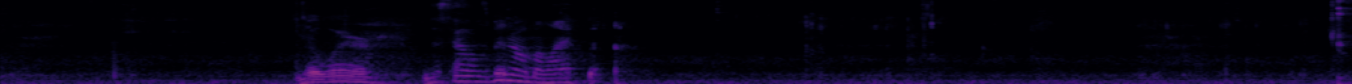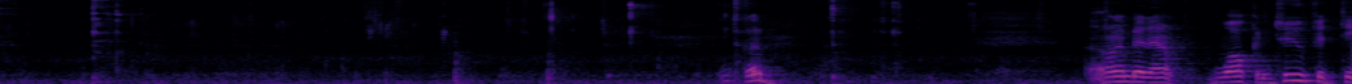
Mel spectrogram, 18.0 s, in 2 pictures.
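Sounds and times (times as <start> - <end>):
low steady hum: 0.0 - 18.0
chewing salad: 0.6 - 1.9, 4.7 - 16.4.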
